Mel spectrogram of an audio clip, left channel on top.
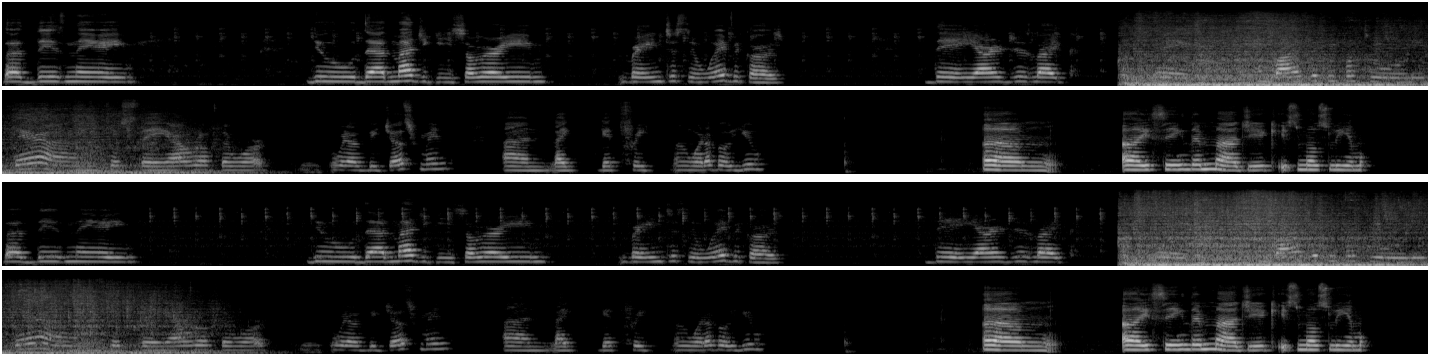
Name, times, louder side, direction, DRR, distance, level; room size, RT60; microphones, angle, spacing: voice 1, 0.0-1.4 3.0-5.4 6.2-7.8 9.2-10.8 11.5-11.9 12.5-16.9 17.2-18.7 19.3-21.9, left 3 dB, 75° left, 0.7 m, -34 dB
Clock, 1.5-4.5 4.7-7.7 8.0-16.9, right 1 dB, 50° right, 1.2 m, -31 dB
voice 2, 24.1-24.8 25.5-27.9, right 1 dB, 10° right, 0.4 m, -26 dB
4.2 x 3.8 x 2.5 m
head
